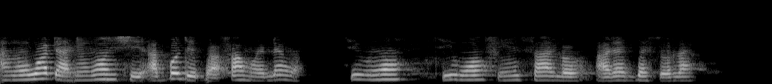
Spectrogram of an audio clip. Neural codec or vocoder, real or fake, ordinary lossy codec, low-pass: codec, 16 kHz in and 24 kHz out, 1.1 kbps, FireRedTTS-2 codec; fake; none; 3.6 kHz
